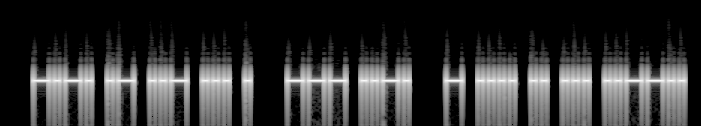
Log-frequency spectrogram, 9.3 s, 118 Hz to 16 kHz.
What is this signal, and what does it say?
Morse code, heard as a keyed tone, about 17 wpm, 700 Hz. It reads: CAUSE OF THIS?
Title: Sentences from Top 1000 Words - Review Part 1 - 17wpm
